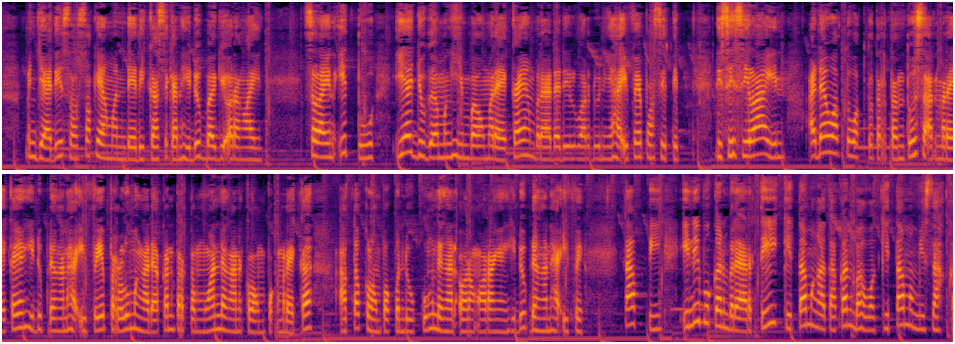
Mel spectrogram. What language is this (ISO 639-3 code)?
ind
